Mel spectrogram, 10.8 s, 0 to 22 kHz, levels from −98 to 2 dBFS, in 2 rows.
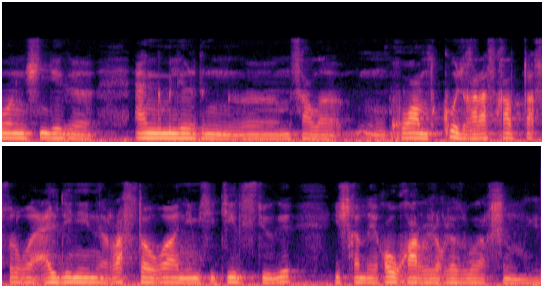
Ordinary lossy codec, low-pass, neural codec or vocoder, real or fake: none; none; none; real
